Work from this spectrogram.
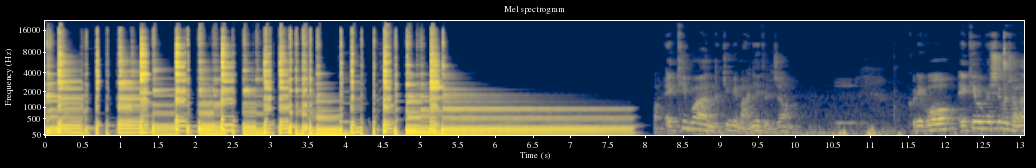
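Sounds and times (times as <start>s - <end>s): plucked electric bass notes: 0.0s - 8.0s.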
